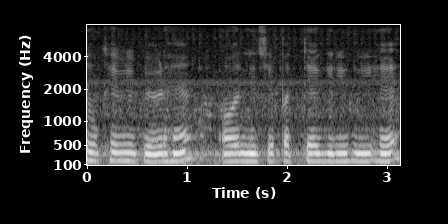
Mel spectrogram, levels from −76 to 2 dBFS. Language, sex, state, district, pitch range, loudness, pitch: Hindi, female, Jharkhand, Jamtara, 165-170 Hz, -14 LUFS, 165 Hz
